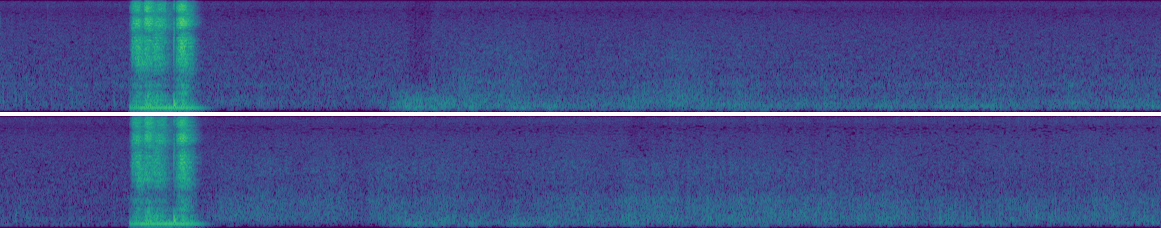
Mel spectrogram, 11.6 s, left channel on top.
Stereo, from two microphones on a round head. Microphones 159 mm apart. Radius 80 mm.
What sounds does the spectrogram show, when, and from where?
1.3 s writing: 20° left (ahead or behind), 2 m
